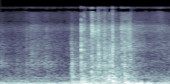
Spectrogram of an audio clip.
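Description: A door knob turning and its latch clicking as an interior door is pulled open: a quick run of clicks and rattles about a second in.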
